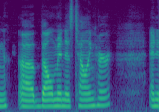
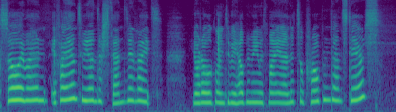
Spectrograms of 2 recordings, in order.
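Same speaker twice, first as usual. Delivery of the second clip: put-on, high Irish woman's brogue; 9 semitones higher than usual. Voicing a woman character speaking to the group, high Irish accent. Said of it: "high Irish".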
